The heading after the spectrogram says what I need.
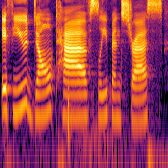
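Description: Woman, podcast co-host, slow unhurried speech, smooth clear voice, laid-back. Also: medium pitch, fairly even intonation, bright, forceful tone. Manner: laid-back, quick to laugh along. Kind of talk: casual podcast chat.

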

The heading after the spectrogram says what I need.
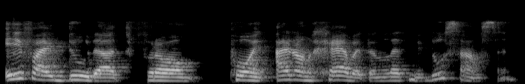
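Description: A woman with a Russian accent explaining philosophical ideas off the cuff in halting non-native English. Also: fairly low pitch, highs cut off. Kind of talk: unscripted philosophical explanation in conversation. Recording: roomy, echoing sound.

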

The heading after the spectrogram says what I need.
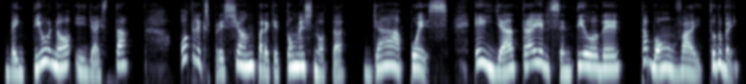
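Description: Slowly and with care, a female Spanish teacher demonstrates phrases during a lesson. She has a slightly high, fairly bright voice, captured close with no echo.

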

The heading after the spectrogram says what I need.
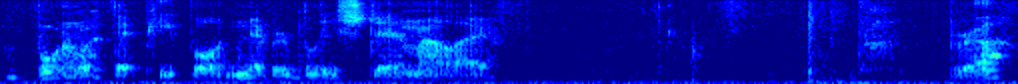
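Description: A woman's voice: mid-range voice, wildly swooping pitch, unhurried, creaky. A young woman from California with a Californian accent, rambling in a casual solo podcast full of "like" and "um". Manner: rambling, lots of "like" and "um", restarts often. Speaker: podcast host. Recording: distant mic with faint noise.

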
